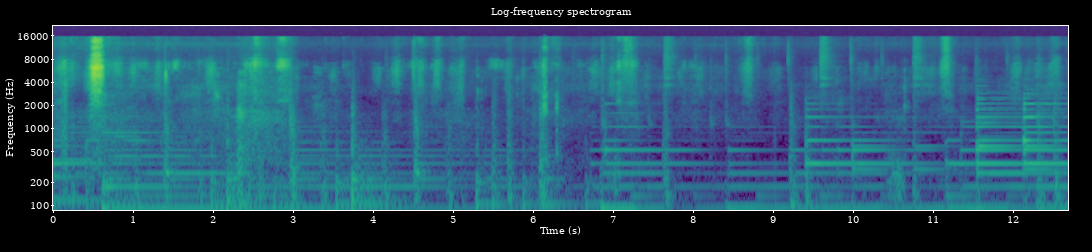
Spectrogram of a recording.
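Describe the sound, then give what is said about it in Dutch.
A freight train rumbles steadily in the background, a heavy low drone with droning metallic tones layered over it, continuous for the whole stretch without fading away. “Wat je hoort op de achtergrond is de trein. Het is meer een goederentrein, dus dat betekent ook dat ik bijna thuis ben.”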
